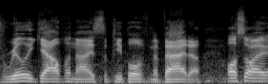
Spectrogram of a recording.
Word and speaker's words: Nevada: Galvanize the people of Nevada also I I was corrected by you your wife before it's Nevada not Nevada I'm sorry I'm trying to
